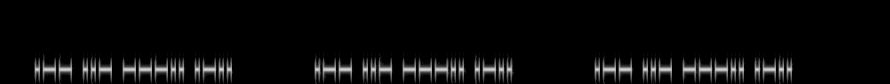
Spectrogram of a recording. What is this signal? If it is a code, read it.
Morse code, heard as a keyed tone, about 30 wpm, 700 Hz. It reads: WU8L WU8L WU8L
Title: USA Call Signs - 4 Characters - Repeated 3x - 30wpm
